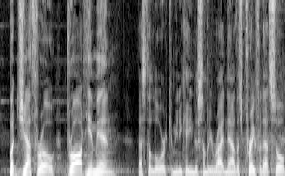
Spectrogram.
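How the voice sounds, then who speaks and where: A man speaks in an animated tone at a medium pitch. Music plays in the background. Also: ordinary pitch variation, moderate pace. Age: 50s. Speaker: pastor. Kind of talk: sermon. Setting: church.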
